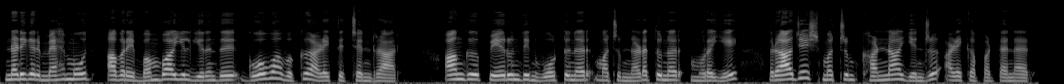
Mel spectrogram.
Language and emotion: Tamil, neutral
